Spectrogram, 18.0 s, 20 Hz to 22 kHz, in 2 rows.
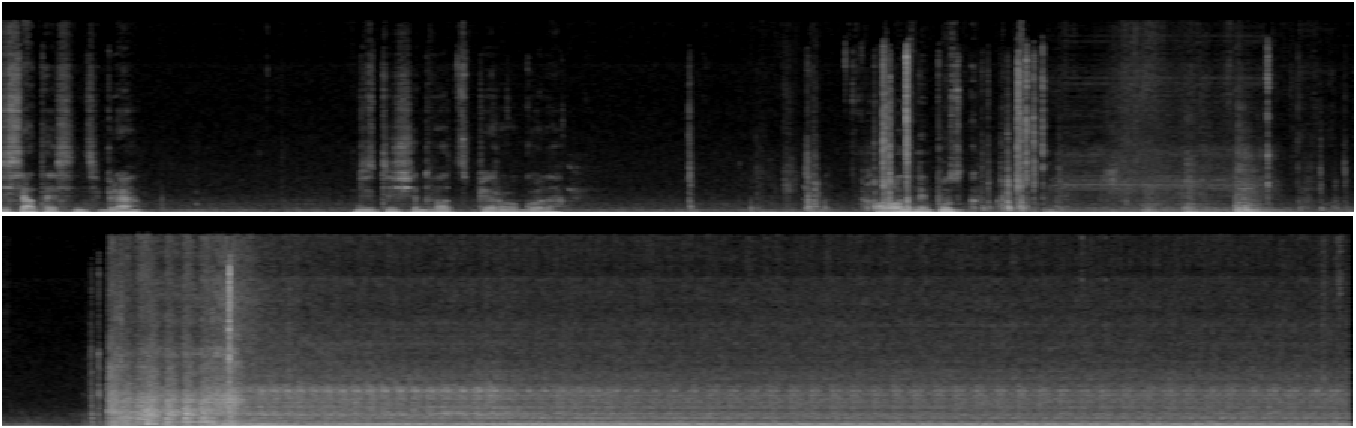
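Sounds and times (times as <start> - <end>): car engine starting and idling: 9.7 - 18.0.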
